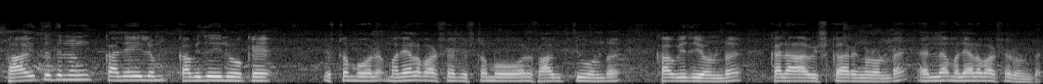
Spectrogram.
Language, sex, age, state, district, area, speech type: Malayalam, male, 60+, Kerala, Pathanamthitta, rural, spontaneous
